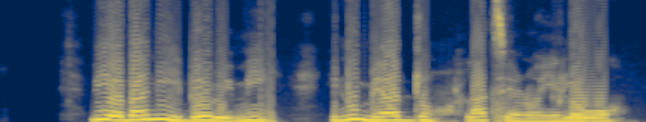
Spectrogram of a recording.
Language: Yoruba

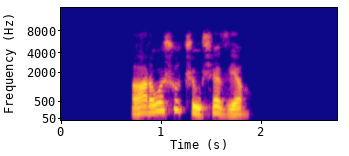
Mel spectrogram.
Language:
Kabyle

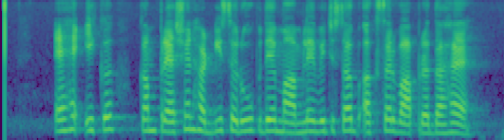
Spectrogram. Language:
Punjabi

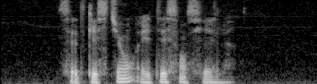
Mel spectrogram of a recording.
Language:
French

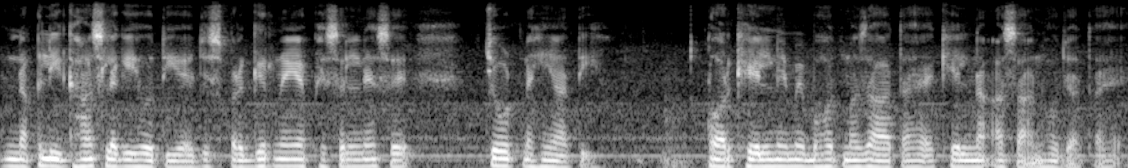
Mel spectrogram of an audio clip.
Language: Urdu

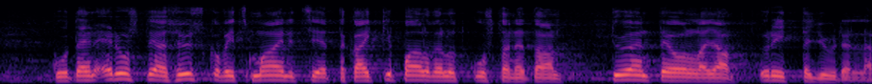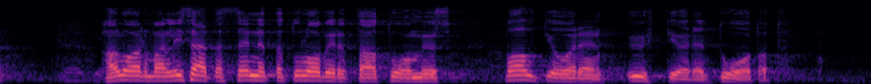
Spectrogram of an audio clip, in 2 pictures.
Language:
Finnish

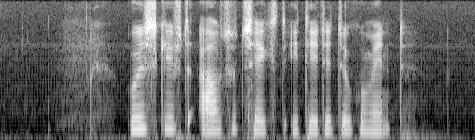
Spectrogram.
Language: Danish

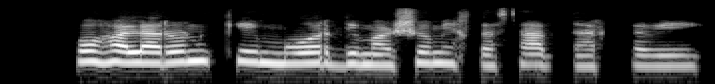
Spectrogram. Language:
Pashto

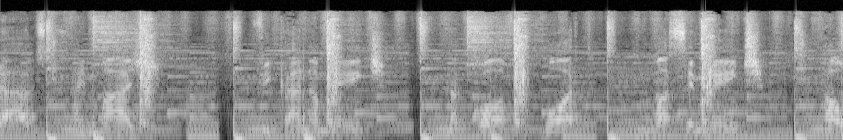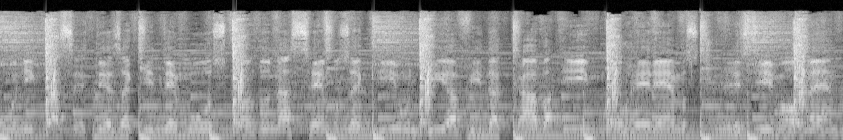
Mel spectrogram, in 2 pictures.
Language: Portuguese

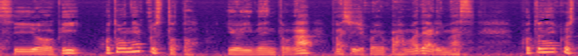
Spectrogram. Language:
Japanese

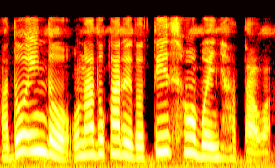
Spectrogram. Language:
Santali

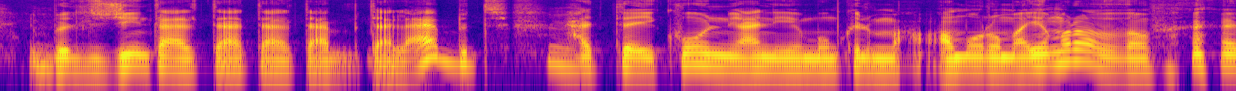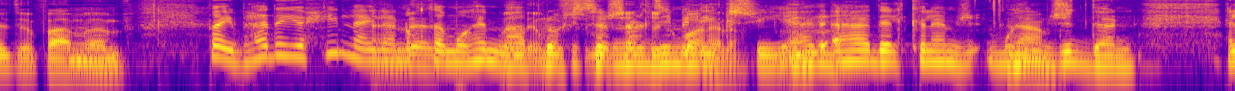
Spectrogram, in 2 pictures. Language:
Arabic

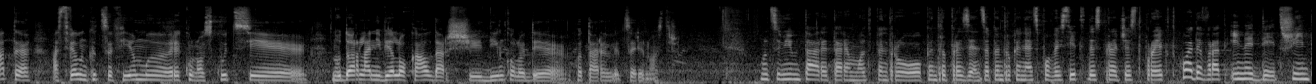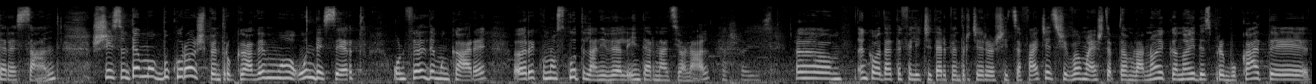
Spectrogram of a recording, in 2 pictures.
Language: Romanian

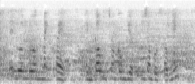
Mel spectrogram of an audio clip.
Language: Vietnamese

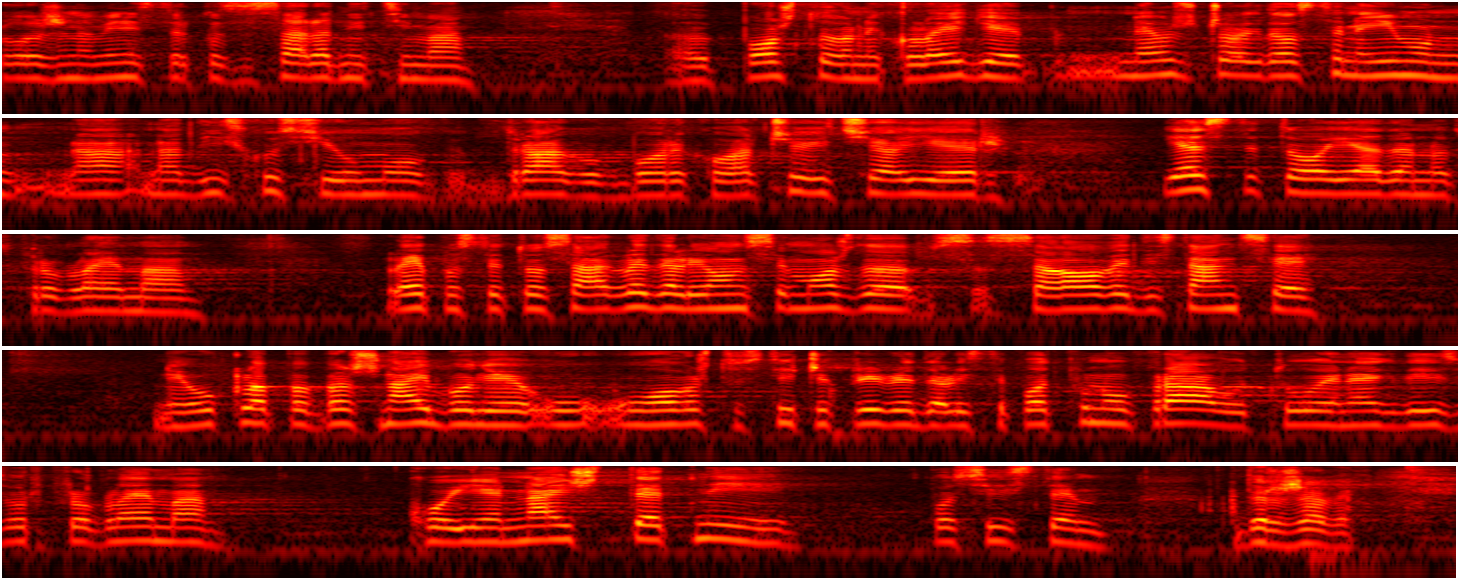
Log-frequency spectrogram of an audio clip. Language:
Serbian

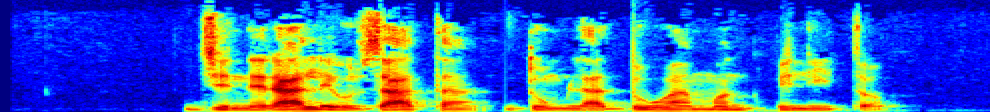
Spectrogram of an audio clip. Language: Esperanto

